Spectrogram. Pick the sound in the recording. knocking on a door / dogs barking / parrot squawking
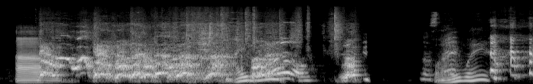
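dogs barking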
